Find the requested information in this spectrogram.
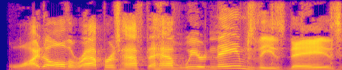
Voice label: saying why do all of rappers have to have weird names funny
